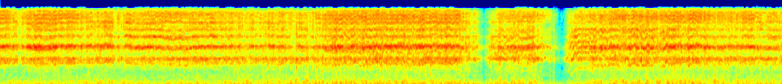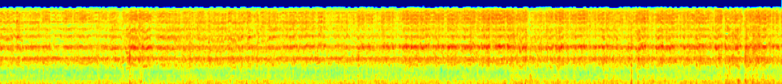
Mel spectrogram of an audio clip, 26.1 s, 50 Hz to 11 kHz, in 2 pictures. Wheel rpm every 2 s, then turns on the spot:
220, 230, 230, 190, 100, 180, 220, 230, 210, 230, 230, 220, 230.
none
